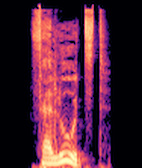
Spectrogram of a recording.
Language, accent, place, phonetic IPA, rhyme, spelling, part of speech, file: German, Germany, Berlin, [fɛɐ̯ˈluːt͡st], -uːt͡st, verludst, verb, De-verludst.ogg
- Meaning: second-person singular preterite of verladen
